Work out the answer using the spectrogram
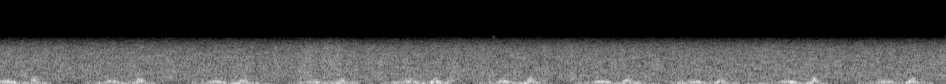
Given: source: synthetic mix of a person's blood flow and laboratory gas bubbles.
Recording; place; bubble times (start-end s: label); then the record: Doppler ultrasound of blood flow; precordium
4.36-4.64 s: bubbles
4.68-4.86 s: bubbles
4.91-4.97 s: bubbles
From the record:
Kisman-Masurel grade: 211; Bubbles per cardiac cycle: several, 3 to 8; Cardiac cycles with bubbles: 1 to 10%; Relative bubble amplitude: barely perceptible (0.100 to 0.250); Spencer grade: 1 (occasional bubble signal discernible with the cardiac motion signal, with majority of cardiac periods free of bubbles); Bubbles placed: only in the low amplitude regions of the cardiac cycle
